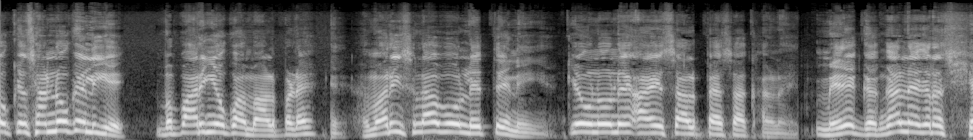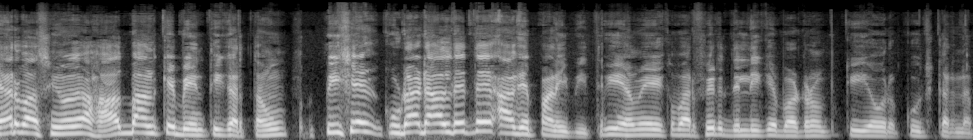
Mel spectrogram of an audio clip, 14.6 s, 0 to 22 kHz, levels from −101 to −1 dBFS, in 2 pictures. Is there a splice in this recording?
yes; 4 cuts; at 2.6 s, 6.0 s, 9.6 s, 11.8 s

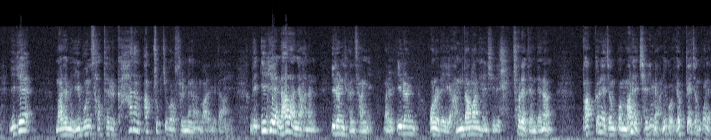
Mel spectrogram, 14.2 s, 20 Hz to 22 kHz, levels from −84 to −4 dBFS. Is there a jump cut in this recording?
yes; 1 cut; at 4.2 s

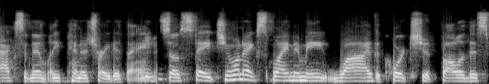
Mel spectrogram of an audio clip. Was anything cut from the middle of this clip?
yes; 1 cut; at 1.6 s

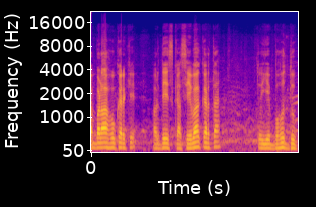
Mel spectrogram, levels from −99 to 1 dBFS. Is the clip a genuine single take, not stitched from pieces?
yes; 0 cuts

